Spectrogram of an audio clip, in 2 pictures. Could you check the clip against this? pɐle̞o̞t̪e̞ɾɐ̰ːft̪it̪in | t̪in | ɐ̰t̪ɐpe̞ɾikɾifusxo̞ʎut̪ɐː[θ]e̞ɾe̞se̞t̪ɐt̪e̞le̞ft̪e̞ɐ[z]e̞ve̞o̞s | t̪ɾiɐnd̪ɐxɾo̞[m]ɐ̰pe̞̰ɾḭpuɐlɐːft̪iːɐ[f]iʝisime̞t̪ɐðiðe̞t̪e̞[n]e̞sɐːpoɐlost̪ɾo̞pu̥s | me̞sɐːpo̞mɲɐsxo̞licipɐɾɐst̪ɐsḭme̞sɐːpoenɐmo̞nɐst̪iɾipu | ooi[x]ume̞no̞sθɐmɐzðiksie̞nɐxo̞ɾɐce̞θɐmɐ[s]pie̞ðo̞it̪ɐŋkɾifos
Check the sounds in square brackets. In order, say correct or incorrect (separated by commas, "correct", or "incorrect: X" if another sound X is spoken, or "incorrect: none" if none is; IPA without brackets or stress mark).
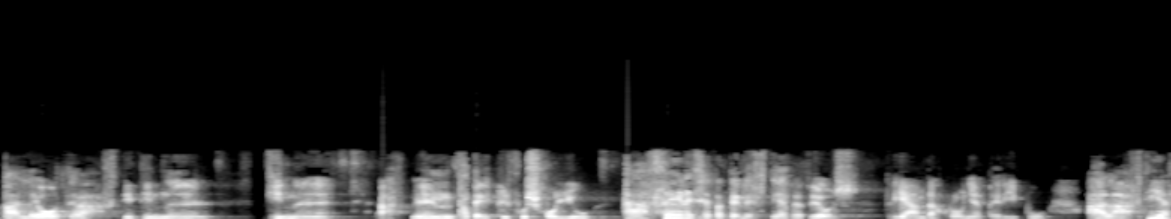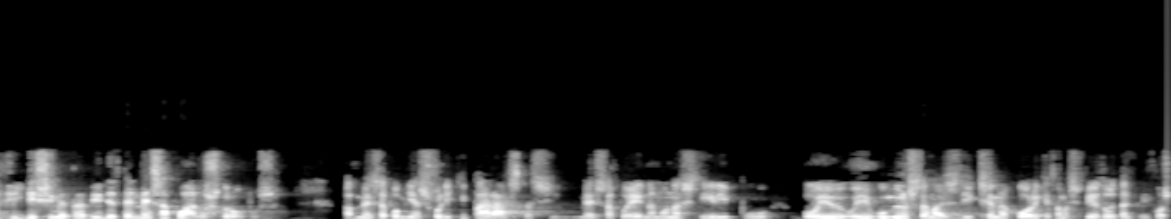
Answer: incorrect: f, incorrect: v, incorrect: ɲ, correct, incorrect: m, incorrect: ɣ, correct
